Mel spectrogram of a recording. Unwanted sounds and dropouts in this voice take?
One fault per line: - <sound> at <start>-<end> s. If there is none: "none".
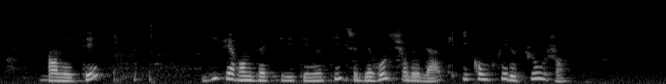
- cough at 1.1-1.8 s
